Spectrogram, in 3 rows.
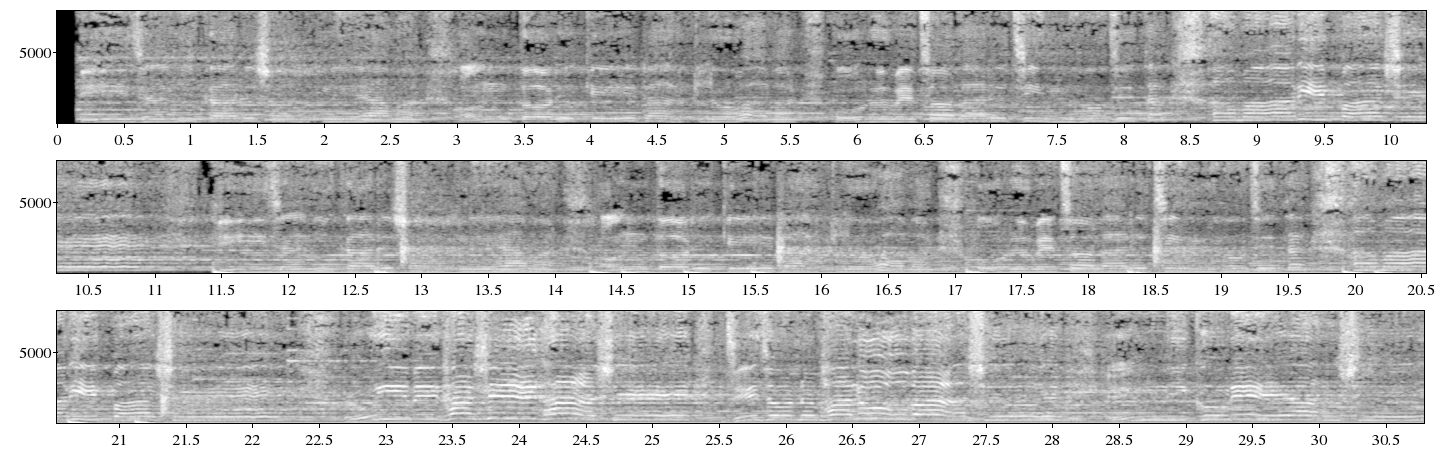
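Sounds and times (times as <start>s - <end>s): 
sad Bengali song ringtone: 0.2s - 30.7s.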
